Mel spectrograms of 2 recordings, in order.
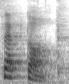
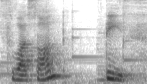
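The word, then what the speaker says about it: soixante-dix: was the same but 70 is not septon it's swasant these if 70 is what's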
